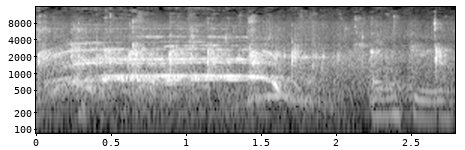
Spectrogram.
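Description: A round of applause at the end of a question session, a steady patter of clapping lasting a few seconds, overlaid by sustained tonal humming that glides downward midway before the clapping thins out.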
